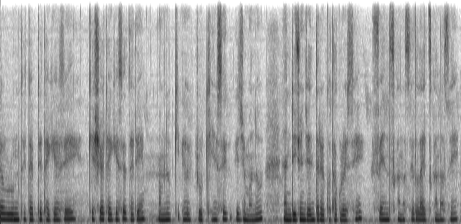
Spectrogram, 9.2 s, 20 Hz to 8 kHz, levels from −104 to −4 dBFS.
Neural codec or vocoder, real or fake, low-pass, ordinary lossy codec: none; real; none; none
